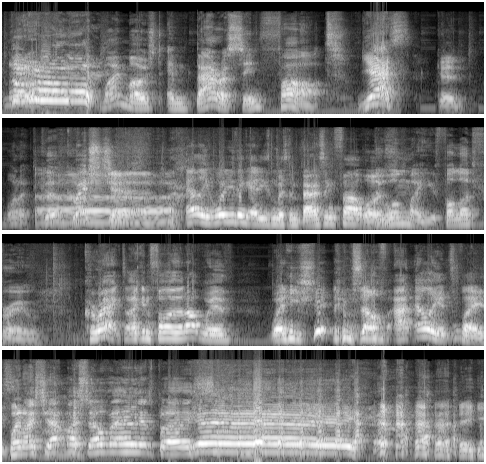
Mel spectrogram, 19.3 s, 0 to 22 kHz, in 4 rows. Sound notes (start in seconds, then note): 16.3 everyone cheering; 16.9 everyone laughing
